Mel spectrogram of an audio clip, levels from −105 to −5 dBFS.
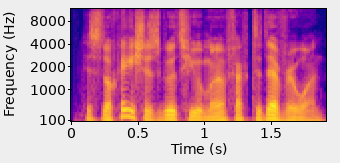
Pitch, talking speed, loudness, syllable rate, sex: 110 Hz, 190 wpm, -18 LUFS, 8.0 syllables/s, male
